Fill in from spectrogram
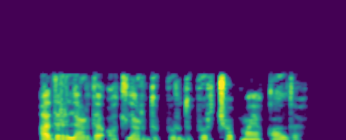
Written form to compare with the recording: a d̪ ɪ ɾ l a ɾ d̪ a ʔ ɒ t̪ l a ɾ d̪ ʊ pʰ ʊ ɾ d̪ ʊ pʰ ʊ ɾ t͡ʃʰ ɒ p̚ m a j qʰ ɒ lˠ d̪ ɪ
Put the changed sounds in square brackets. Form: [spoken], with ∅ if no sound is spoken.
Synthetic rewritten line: a d̪ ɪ ɾ l a ɾ d̪ a ʔ ɒ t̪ l a ɾ d̪ ʊ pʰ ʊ ɾ d̪ ʊ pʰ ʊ ɾ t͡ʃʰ ɒ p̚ m a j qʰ ɒ lˠ d̪ ɪ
